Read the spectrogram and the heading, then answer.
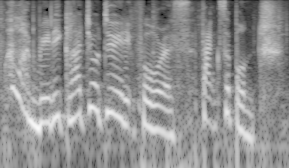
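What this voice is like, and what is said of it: Sarcastic delivery. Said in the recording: “One of you sounded sarcastic”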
